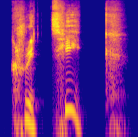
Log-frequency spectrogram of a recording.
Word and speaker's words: critique: But here, the T is T. So it's critique.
